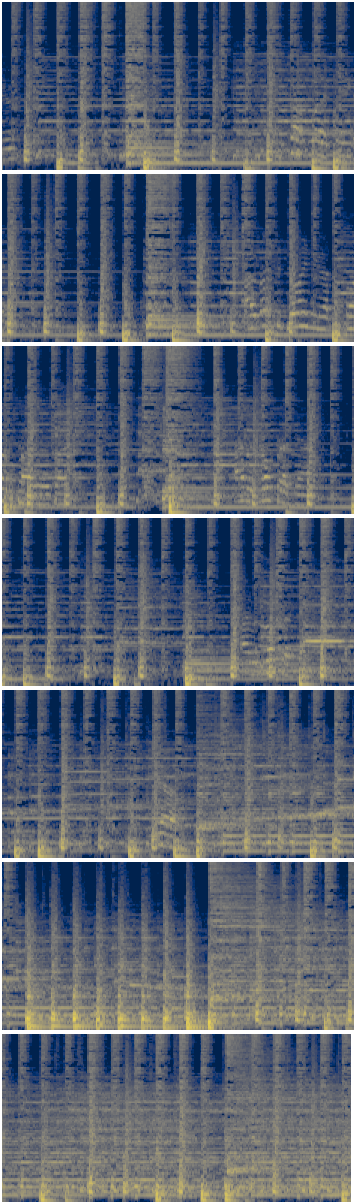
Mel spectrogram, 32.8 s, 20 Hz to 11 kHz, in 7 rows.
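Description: Improvised band jam: a drum kit keeps a quick steady beat of snare and kick hits under sustained bass and guitar notes. About 24 seconds in a louder low note swells for a couple of seconds.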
